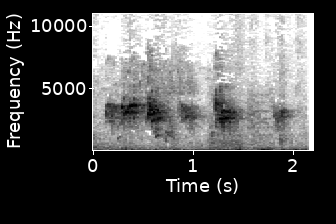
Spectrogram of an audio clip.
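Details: Major Mitchell's cockatoo (Lophochroa leadbeateri) gives four harsh, grating squawks in quick succession over about two seconds, with a low background rumble.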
